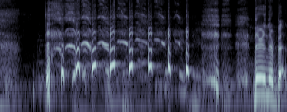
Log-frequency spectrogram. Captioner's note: playful music; laughing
